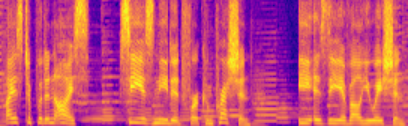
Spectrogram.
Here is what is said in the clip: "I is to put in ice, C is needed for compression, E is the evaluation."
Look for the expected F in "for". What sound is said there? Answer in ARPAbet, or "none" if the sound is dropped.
F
